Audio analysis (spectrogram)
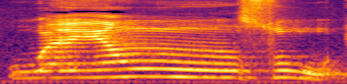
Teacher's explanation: النون مع الصاد تفخيم لأنها إخفاء، فغنة التفخيم هنا غنة مفخمة قصدي، والصاد مفخم والراء مفخم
